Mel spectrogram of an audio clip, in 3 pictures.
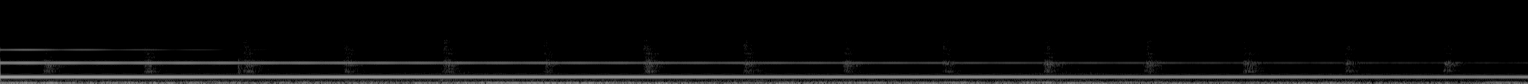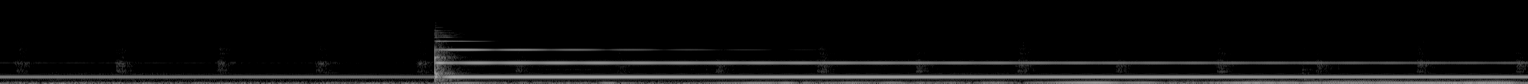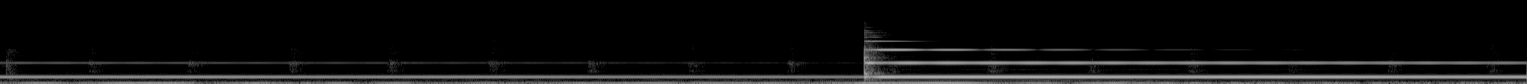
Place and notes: A short 10 minute meditation in the basement studio of Berkshire Pilates. The fading sound of the meditation bell reveals traffic, notably the low rumble of engines and boom of car stereos. The electric heater buzzes and clicking as it warms-up and together with the clock adds a sense of constancy to the sound of the space. (Spaced pair of MKH 8020s + SD MixPre6)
